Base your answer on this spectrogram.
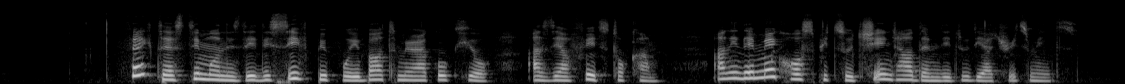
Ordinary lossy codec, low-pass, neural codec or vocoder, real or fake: none; none; none; real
